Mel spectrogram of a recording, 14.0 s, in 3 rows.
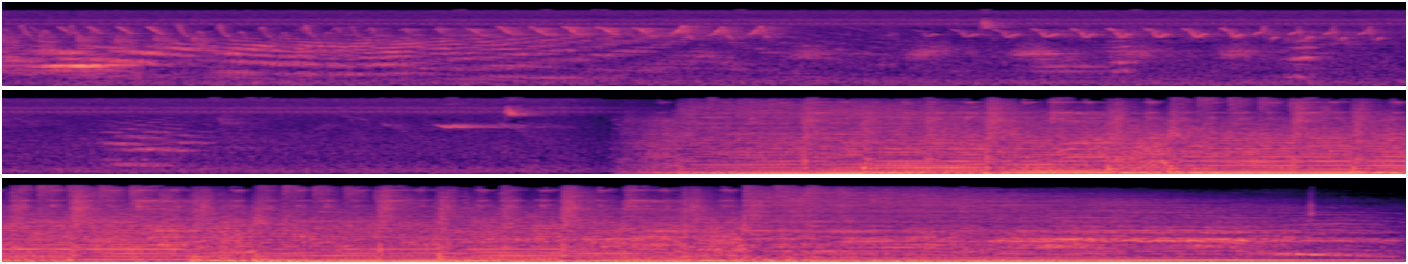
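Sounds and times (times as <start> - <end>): birds chirping and trilling: 0.0 - 6.7.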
